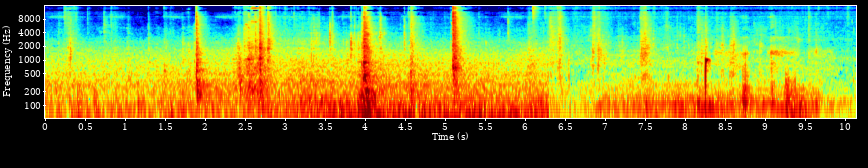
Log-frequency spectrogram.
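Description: Several sharp clunks and knocks from the cab of a small Hino Dutro dump truck being opened up to reach the engine, the loudest about four seconds in. A low rumble sits underneath until about six seconds in.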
